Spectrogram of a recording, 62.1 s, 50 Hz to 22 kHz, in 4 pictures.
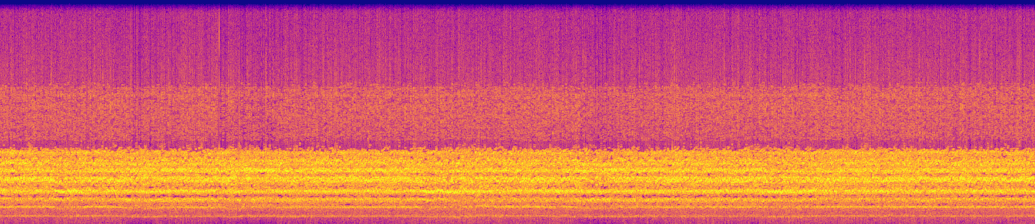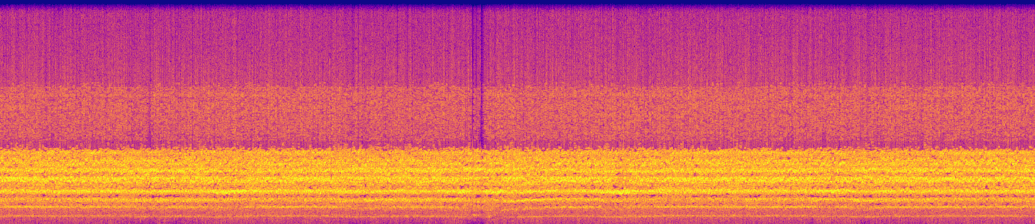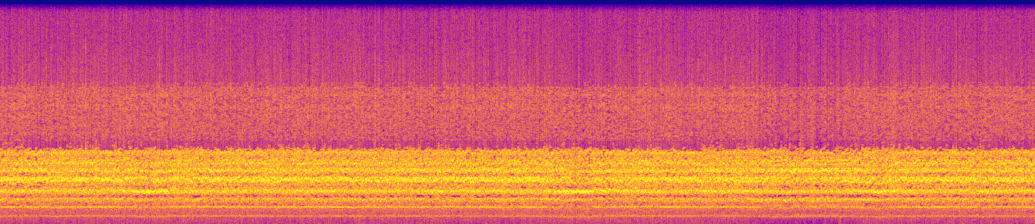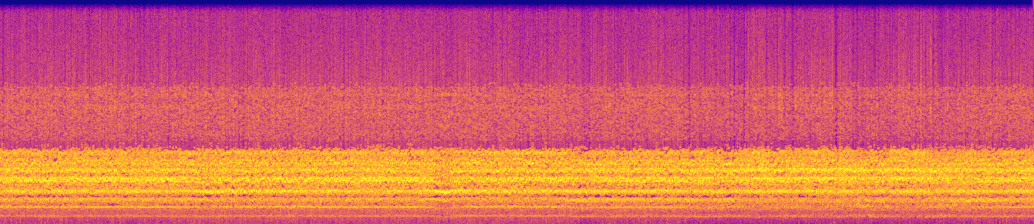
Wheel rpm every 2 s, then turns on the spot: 230, 230, 230, 220, 230, 230, 230, 230, 230, 220, 230, 190, 220, 230, 230, 230, 230, 230, 230, 230, 230, 230, 230, 240, 230, 230, 230, 230, 230, 220, 230.
none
